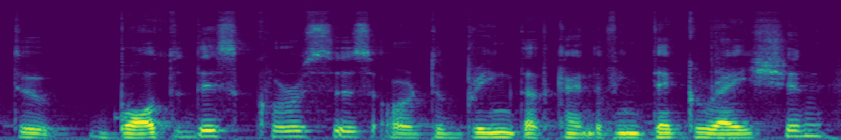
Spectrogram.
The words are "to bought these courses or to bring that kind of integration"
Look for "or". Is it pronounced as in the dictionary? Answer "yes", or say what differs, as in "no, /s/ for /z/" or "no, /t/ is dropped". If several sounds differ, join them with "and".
yes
